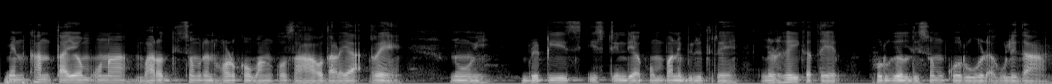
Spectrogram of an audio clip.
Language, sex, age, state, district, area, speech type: Santali, male, 18-30, West Bengal, Bankura, rural, spontaneous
